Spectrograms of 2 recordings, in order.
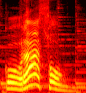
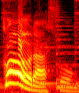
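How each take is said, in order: First: The stress is on the middle syllable. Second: The stress is on the first syllable. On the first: "quizás sea grave" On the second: "tal vez esté en la co. A ver, tal vez sea esdrújula"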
